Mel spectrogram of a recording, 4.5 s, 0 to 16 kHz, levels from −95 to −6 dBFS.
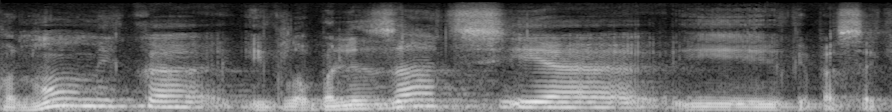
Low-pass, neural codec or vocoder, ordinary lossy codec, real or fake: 14.4 kHz; none; AAC, 64 kbps; real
